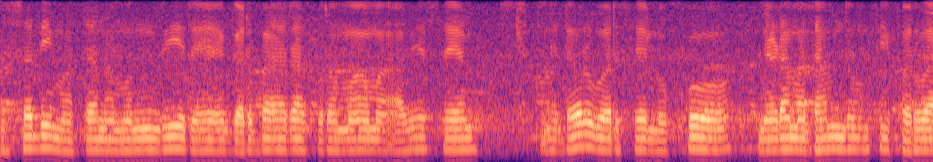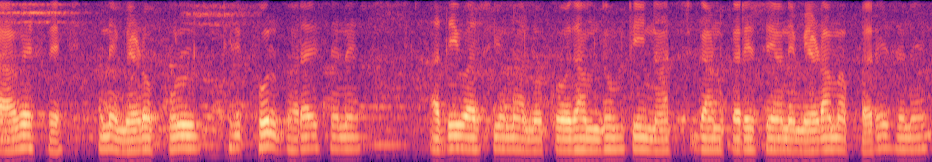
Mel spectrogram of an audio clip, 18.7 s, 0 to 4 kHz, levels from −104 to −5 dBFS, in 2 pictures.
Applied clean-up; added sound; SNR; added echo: none; none; none; none.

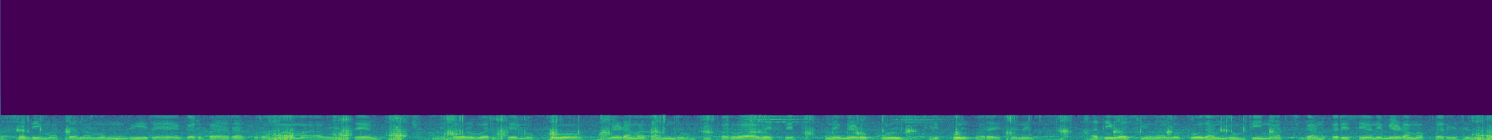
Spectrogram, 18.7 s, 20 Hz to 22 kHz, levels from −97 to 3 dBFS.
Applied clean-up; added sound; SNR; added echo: none; Chewing, mastication; 7 dB; none.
